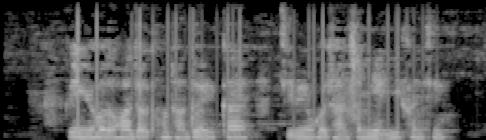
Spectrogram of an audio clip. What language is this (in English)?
Chinese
